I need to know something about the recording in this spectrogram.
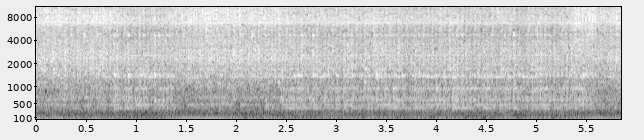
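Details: Willys F-head four-cylinder (snow blower jeep engine), first run on newly installed Weber carb replacing troublesome Carter YF, 180 thermostat: warm idle smooth and steady, no miss or hunting; normal idle.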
